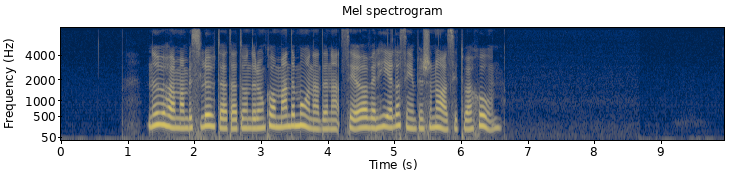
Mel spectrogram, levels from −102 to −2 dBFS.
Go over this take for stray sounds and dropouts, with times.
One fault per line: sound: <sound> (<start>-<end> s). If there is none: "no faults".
no faults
